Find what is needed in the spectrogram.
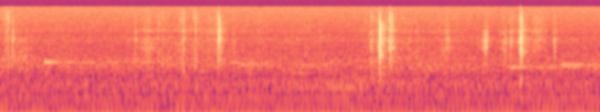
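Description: A few faint clicks and taps of tarot cards being handled and laid down on a cloth-covered table, over a low steady hum.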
